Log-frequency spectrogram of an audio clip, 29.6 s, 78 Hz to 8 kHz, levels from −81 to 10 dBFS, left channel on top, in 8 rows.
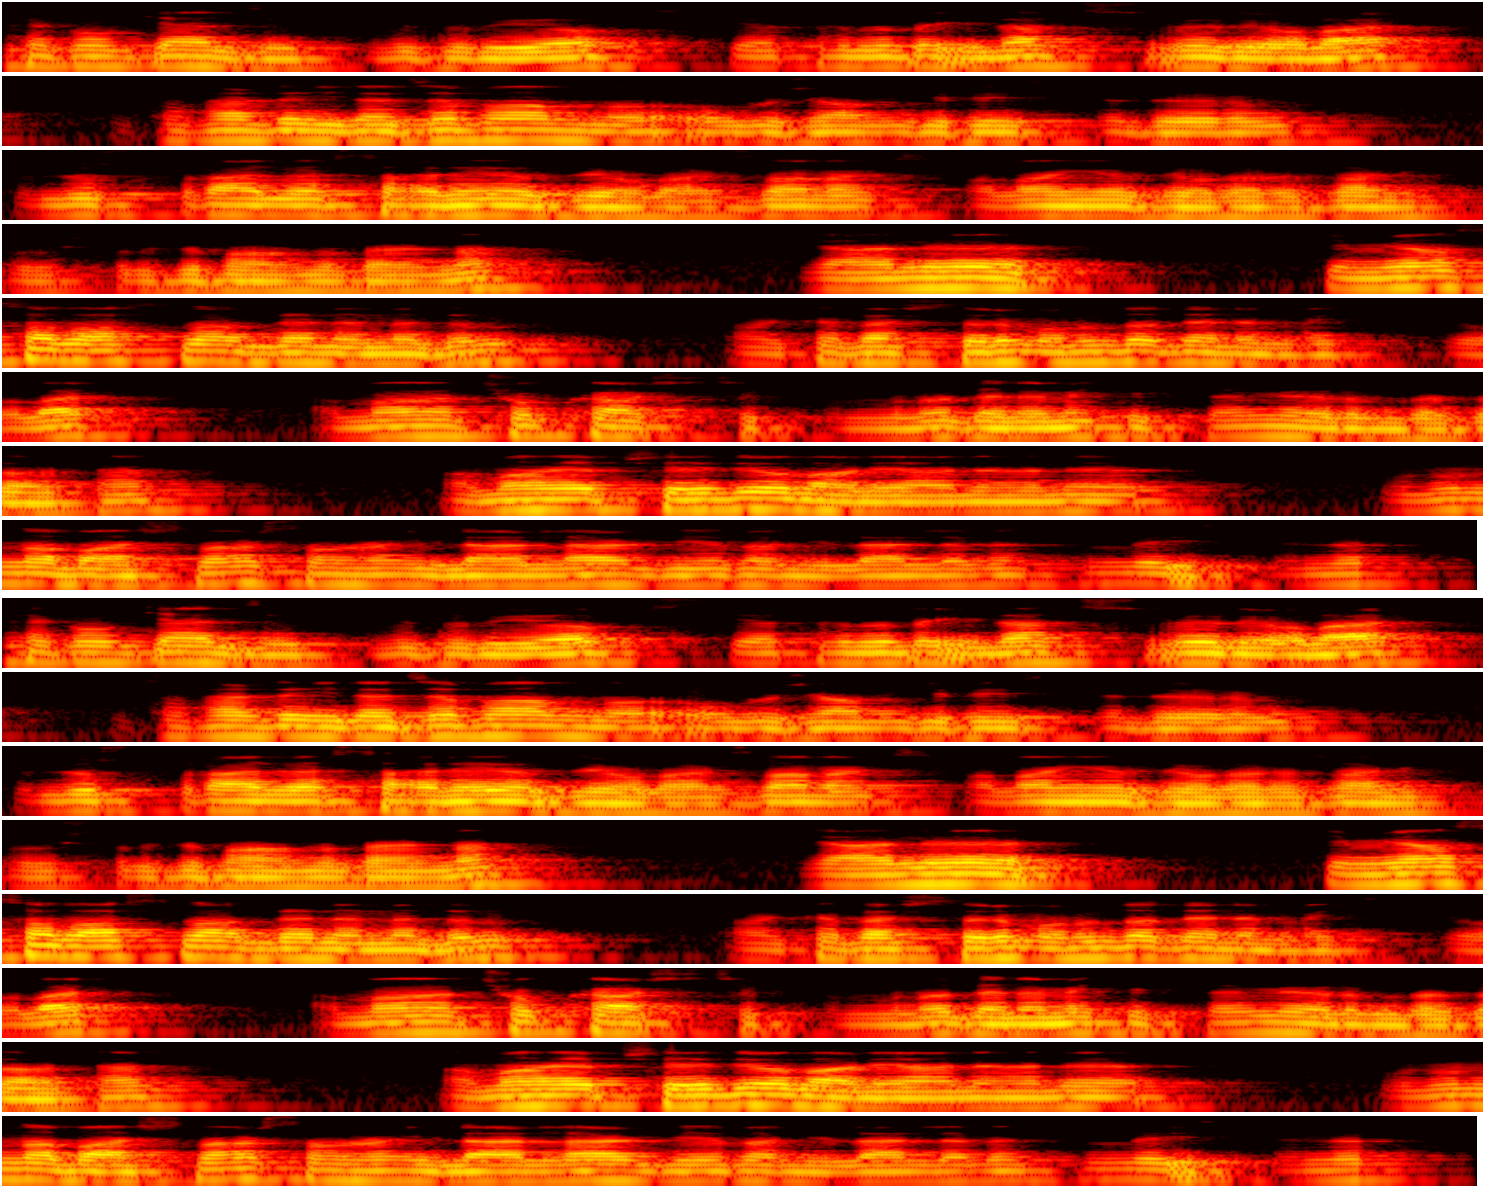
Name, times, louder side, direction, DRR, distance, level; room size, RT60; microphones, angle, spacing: voice 1, 0.0-1.5 1.8-3.5 4.1-6.9 7.4-12.4 13.1-13.7 14.4-16.1 16.6-18.2 18.4-18.7 19.3-20.1 20.6-21.3 21.5-22.6 23.3-25.1 25.7-29.3, right 1 dB, 30° right, 10 dB, 1.2 m, -21 dB
12.5 x 7.4 x 7.0 m, 0.44 s
head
